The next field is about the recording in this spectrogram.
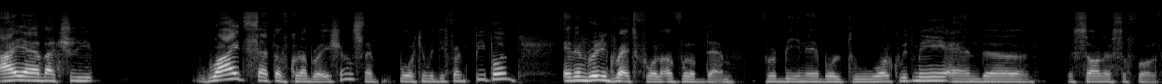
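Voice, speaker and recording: Against a quiet background, a man with an Italian accent speaks at a medium pitch and moderate pace in a dark, mellow tone, with lively intonation and big swings in loudness. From Italy. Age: 30s. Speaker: postdoctoral researcher. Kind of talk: research talk. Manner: halting.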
